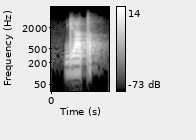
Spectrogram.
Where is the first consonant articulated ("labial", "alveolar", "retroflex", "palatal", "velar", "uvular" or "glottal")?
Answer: retroflex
